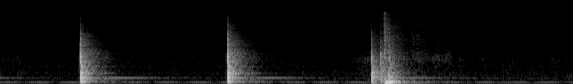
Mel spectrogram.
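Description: Sharp knocks of a paper-napkin-wrapped object on a mat-covered tabletop, each with a short ringing tail: one about a second in and another about a second and a half later. About four seconds in comes a harder double slam with a brief crackle of paper as the napkin is pressed flat.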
